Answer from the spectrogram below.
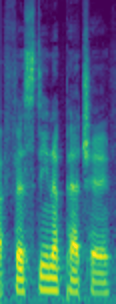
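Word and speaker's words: Festina Pêche: The Festina Peche. – Yeah, Festina Peche.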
